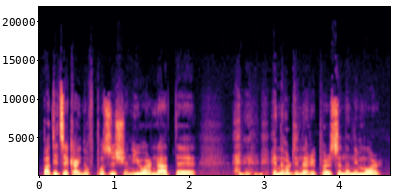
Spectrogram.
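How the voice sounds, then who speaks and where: Middle-aged Polish priest, earnest and reflective, mid-pitched, working through his English outdoors. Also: a little fast, darkish tone, no room sound. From Poland. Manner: earnest, thoughtful, searching for English words. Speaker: priest and bishop-elect, interviewee. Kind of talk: casual interview. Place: rooftop outdoors.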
